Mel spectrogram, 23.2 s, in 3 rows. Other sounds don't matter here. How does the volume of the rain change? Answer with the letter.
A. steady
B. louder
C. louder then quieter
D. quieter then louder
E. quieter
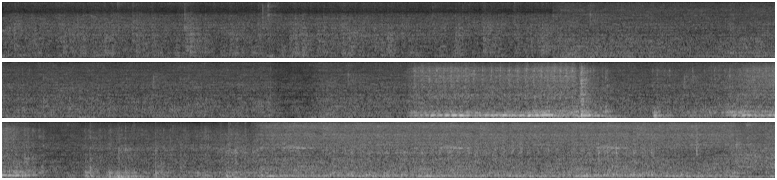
B.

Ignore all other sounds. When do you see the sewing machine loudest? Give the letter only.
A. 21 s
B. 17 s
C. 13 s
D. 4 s
C.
